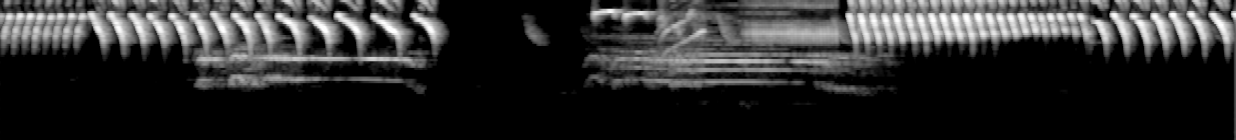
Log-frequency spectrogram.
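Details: Canary singing a rolling trill song, used to prompt lazy canaries to sing. High, fast tours of repeated down-slurred notes, a short silent break, then more rapid buzzy trills at a steady quick pace.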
